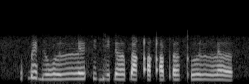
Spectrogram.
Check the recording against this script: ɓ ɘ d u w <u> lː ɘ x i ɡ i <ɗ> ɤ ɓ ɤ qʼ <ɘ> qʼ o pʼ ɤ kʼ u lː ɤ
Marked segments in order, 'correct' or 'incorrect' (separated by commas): correct, correct, correct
